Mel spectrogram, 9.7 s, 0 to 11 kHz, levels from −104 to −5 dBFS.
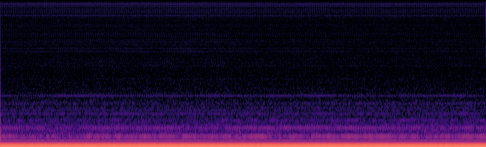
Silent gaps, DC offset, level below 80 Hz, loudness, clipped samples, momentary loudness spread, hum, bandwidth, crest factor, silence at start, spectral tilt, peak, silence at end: none; 1%; -70 dBFS; -67 LUFS; under 0.1%; 3 LU; none; 11 kHz; 26 dB; 0 s; -6 dB/octave; -36 dBFS; 0 s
